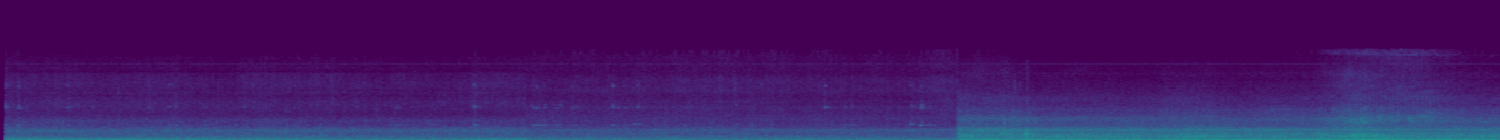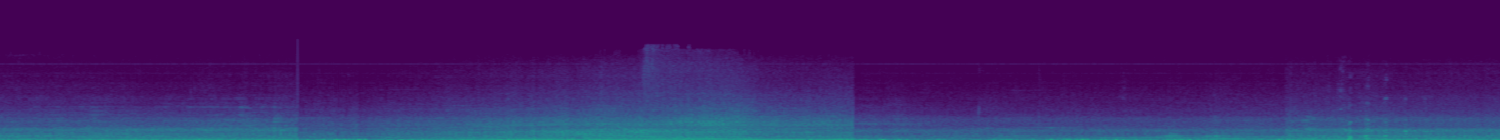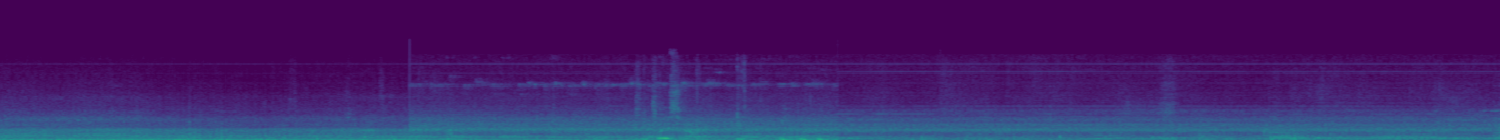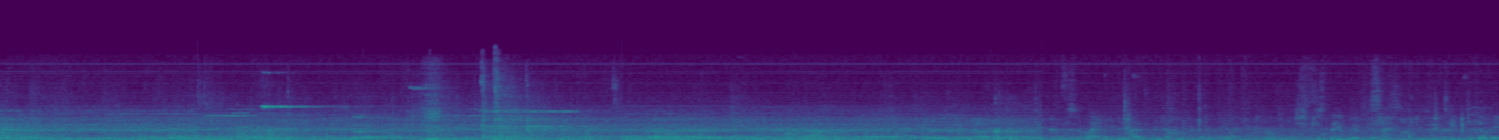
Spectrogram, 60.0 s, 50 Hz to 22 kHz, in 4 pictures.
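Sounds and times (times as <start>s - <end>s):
street traffic passing: 0.1s - 59.9s.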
